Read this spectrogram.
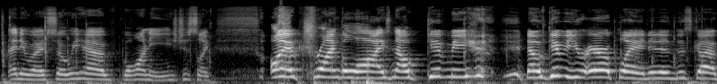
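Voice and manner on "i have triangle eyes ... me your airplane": high, loud, slow declaration; shouted toy-villain demand. Acted. Bonnie demanding the airplane, loud demanding shout.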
